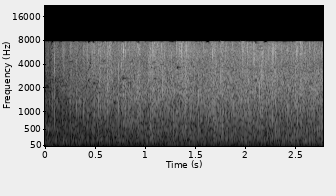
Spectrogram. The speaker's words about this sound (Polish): Oraz zespół działający przy Oazie Młodzieżowej, także brawa dla nich.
